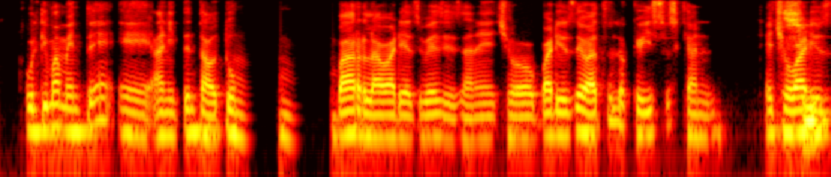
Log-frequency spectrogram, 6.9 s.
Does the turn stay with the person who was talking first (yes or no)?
yes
